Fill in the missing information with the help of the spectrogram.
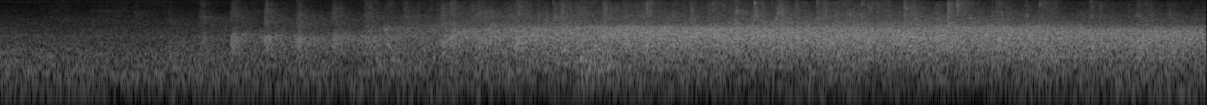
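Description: Audience applause: a few scattered claps about a second and a half in, swelling into steady clapping from about three seconds.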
